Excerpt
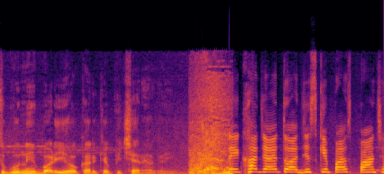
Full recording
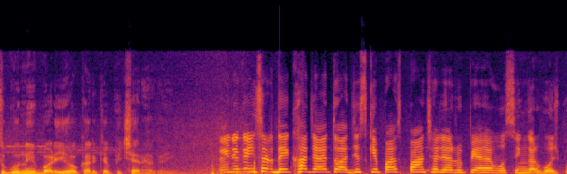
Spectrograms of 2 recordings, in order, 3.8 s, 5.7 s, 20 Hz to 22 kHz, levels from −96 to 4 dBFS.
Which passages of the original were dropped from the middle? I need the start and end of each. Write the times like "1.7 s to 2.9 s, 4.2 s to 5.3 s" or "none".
2.2 s to 2.7 s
